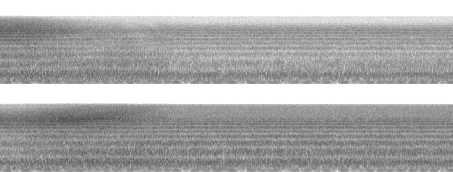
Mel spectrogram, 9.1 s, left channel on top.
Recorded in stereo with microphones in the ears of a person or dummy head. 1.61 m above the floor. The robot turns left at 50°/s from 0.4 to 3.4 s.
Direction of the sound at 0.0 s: 10° left.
